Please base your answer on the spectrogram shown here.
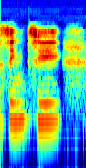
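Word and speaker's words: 星期: Tadi di awal saya mengatakan ada kata Xingqi. Ya, bacanya Xingqi.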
